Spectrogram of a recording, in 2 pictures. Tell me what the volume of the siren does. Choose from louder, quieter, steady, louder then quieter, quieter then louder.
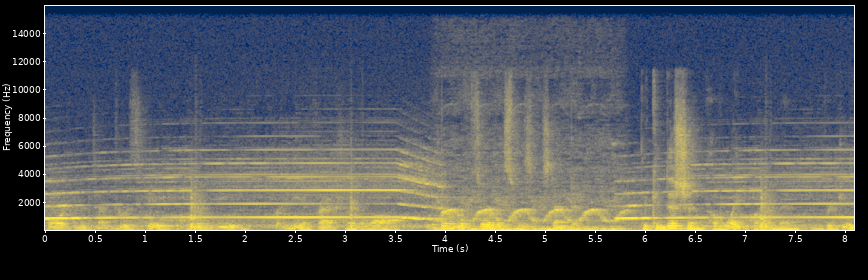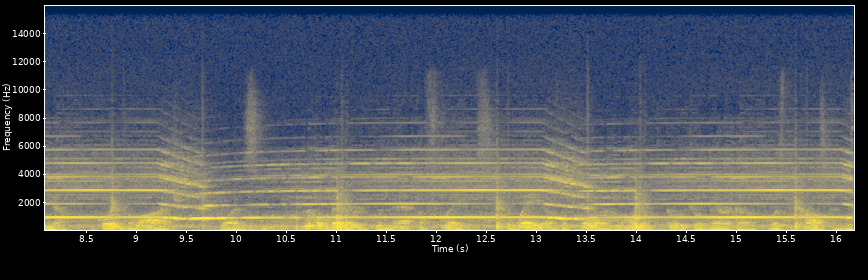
steady.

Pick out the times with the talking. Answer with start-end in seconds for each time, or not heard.
0.0-16.1.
